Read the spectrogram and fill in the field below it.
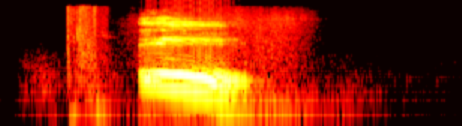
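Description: A young man exclaims loudly in disbelief.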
